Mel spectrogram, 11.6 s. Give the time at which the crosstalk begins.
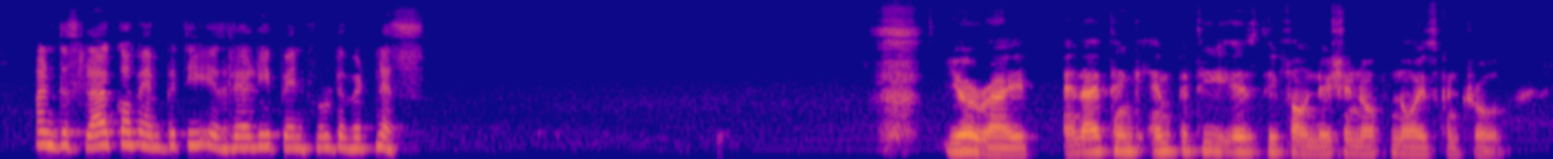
none

